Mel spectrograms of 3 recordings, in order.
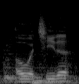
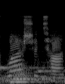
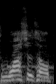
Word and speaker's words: Ouachita: ouachita sports digital network i've heard people say oh a cheetah oh wish tall oh a cheetah is it pronounced oh akita searching for washi at a baptist university back in texas everybody pronounces it wichita but really it's ouachita washington washington how would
